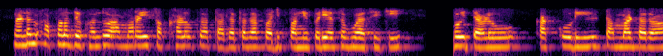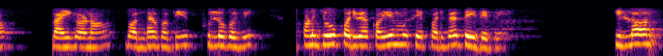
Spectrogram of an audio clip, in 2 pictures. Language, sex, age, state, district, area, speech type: Odia, female, 30-45, Odisha, Jajpur, rural, conversation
